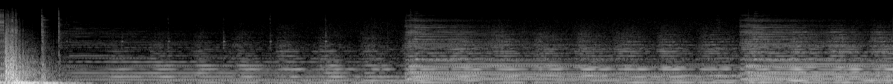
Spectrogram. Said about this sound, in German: Etwas lauter als üblich ließ er die Tür hinter sich ins Schloss fallen.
